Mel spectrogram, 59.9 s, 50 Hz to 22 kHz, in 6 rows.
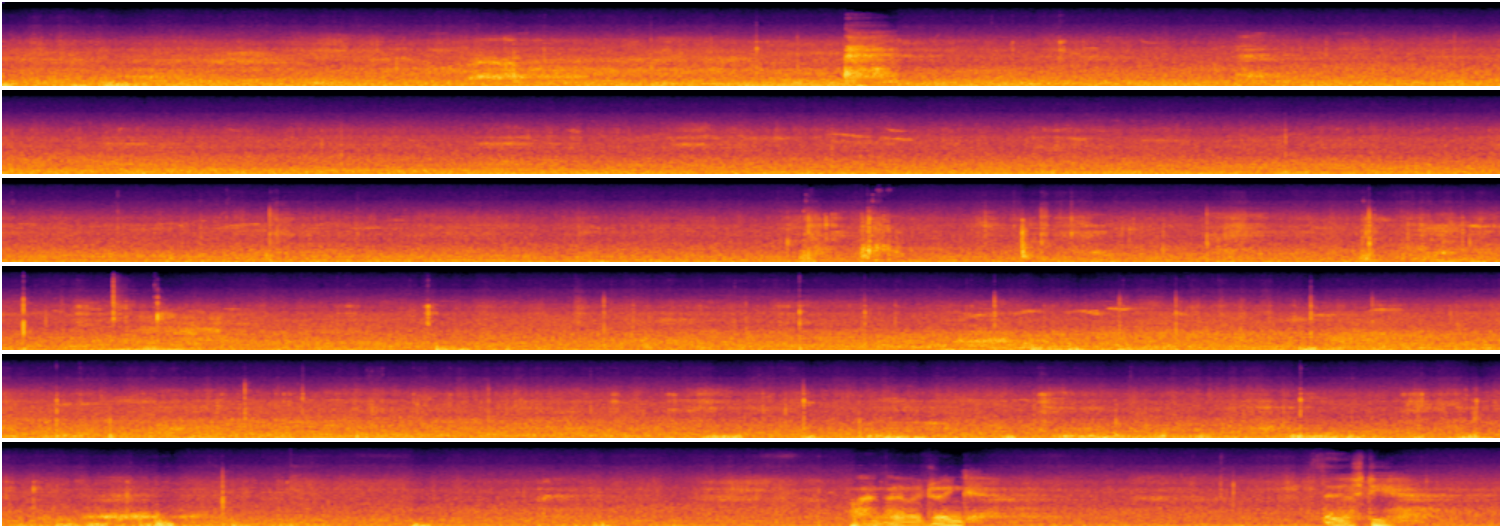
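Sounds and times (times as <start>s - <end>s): bicycle tyre rumble: 0.0s - 59.9s
wind rush: 0.0s - 59.9s
bike knocks and rattles: 25.1s - 31.0s.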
